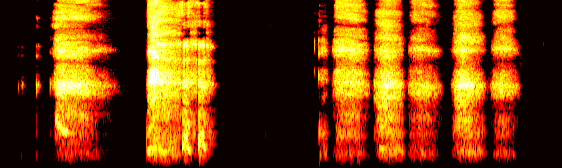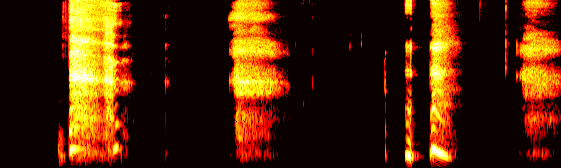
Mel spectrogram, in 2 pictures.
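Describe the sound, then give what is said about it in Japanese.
A fairly loud series of about ten sharp hiccups comes in irregular bursts, some pairs quick together and others separated by pauses, with no talking around them. “しゃっくりが。”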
